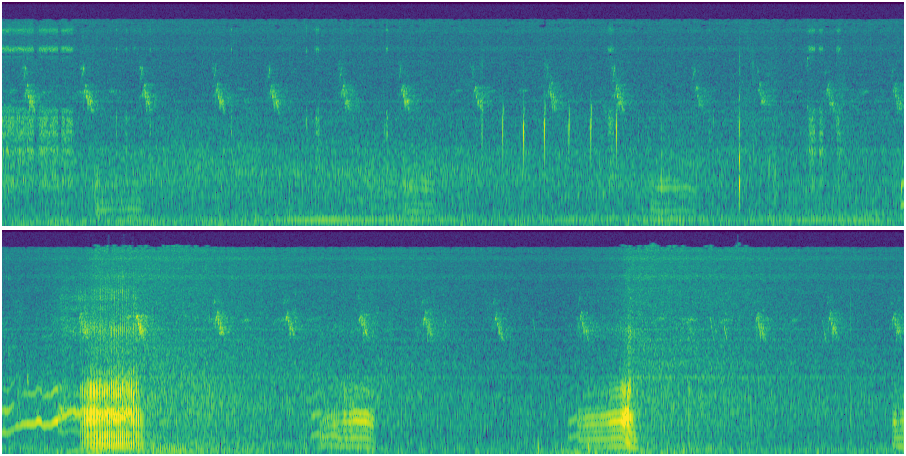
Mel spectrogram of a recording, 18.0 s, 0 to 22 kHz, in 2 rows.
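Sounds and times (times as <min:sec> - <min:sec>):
dog snoring with whistling breaths: 0:09.2 - 0:10.5.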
